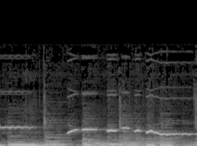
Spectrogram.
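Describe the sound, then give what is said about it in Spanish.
A clear, bright whistled melody in a song glides and bends between notes over a steady instrumental backing, loud, with no voices. “El silbido, ¿no?”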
